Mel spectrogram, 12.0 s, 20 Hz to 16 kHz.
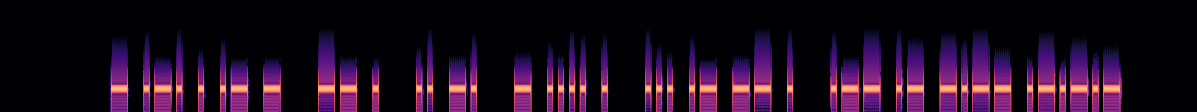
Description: Morse code, heard as a keyed tone, about 22 wpm, 700 Hz. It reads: TREAT ME IN THE SAME WAY.
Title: Sentences from Top 1300 Words 22wpm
